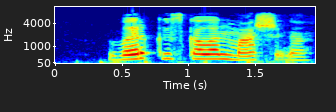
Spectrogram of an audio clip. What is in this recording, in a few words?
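"вӧр кыскалан машина", Komi, female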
